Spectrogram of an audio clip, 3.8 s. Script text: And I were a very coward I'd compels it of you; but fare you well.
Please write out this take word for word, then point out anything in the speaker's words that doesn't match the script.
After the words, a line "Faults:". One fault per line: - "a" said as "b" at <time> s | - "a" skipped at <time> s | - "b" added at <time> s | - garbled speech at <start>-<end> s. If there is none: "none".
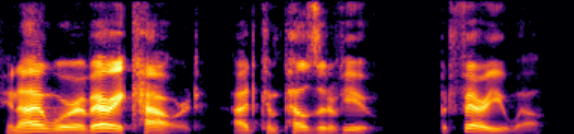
And I were a very coward I'd compels it of you; but fare you well.
Faults:
none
